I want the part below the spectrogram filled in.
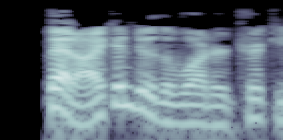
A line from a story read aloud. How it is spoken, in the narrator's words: said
